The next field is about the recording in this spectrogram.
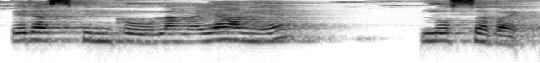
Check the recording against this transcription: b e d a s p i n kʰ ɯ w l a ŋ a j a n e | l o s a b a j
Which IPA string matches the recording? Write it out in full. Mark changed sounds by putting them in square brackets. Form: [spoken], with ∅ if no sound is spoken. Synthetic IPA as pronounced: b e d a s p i n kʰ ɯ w l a ŋ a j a [ŋ] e | l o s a b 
